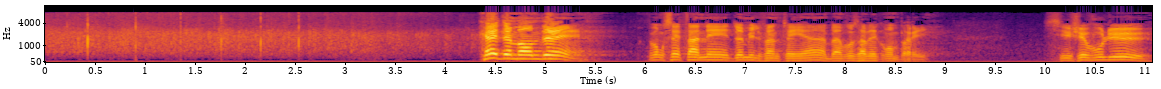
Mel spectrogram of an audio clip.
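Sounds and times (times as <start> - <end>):
church congregation applauding to acclaim the Lord: 0.0 - 5.2
speech: 4.4 - 8.9, 10.0 - 11.0.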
